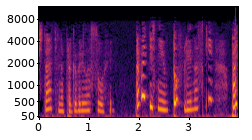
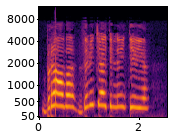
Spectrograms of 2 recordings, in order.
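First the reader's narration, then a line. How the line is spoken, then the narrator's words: Shouted. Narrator (Russian): закричал Хэролд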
